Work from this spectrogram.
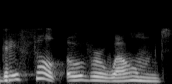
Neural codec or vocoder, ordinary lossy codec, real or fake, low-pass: none; Opus, 16 kbps; real; 5.4 kHz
